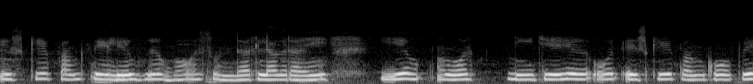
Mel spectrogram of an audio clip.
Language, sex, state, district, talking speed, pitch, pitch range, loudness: Hindi, female, Uttar Pradesh, Hamirpur, 135 wpm, 230 Hz, 225-240 Hz, -14 LUFS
